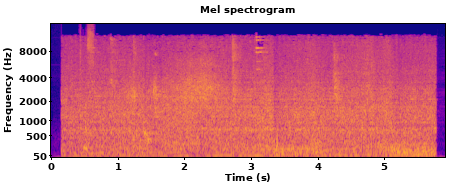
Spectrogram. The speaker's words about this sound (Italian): E questo rumore è quello dei camion di aiuti che ci riportano a Gaza, dove da 11 settimane c'è il blocco.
